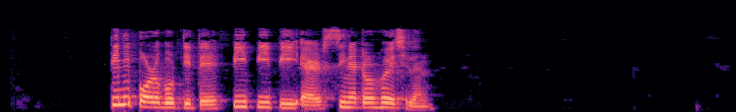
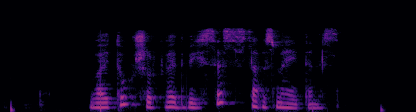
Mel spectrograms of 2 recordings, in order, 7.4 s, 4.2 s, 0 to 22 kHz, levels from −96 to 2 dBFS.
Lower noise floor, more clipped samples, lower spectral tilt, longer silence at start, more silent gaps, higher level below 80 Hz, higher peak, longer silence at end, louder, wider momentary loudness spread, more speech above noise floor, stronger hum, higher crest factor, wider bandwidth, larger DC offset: about the same, under -90 dBFS vs -87 dBFS; neither; about the same, -5 dB/octave vs -4.5 dB/octave; first, 1.1 s vs 0.1 s; neither; first, -60 dBFS vs -80 dBFS; first, -2 dBFS vs -36 dBFS; first, 3.05 s vs 0.35 s; first, -17 LUFS vs -52 LUFS; second, 6 LU vs 9 LU; first, over 74 dB vs 35 dB; neither; about the same, 18 dB vs 18 dB; about the same, 8 kHz vs 8 kHz; neither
